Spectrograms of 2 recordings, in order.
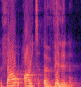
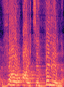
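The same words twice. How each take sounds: First: It is said at normal, softer volume. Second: It is said louder and with more force.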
